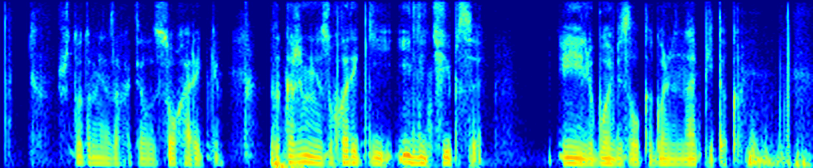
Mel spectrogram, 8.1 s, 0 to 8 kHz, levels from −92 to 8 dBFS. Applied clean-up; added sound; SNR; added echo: neural mask model RNNoise.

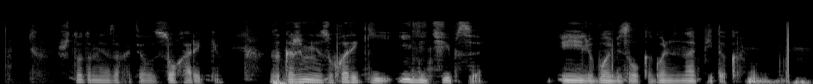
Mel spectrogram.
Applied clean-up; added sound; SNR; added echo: classical method Wiener filter.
